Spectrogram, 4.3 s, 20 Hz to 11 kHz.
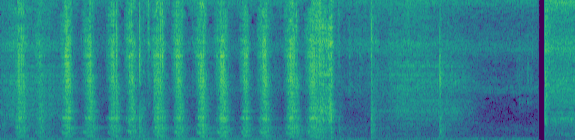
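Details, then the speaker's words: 2019 Toyota Corolla 1.8 L, front lower control arm bushings levered with a pry bar: rapid rhythmic squeaking, about three strokes a second, from dry-rotted bushings; driver's side squeaks more than passenger side; squeaks over bumps. "uh push up or down it'll make a squeaking noise they uh they should not make a squeaking noise or anything should not make any noise at all it should be quiet"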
